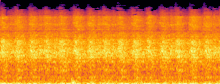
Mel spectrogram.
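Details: Diesel, likely glow plug equipped, no glow plug codes: starter churns with quick, even compression pulses about six a second and no firing; cranking but not starting, compression sounds good, suspected logic-side failure, cause not confirmed.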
